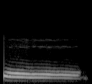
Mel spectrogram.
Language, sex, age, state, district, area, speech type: Bodo, female, 60+, Assam, Kokrajhar, rural, conversation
